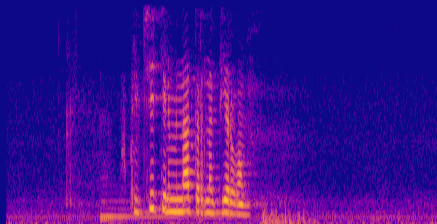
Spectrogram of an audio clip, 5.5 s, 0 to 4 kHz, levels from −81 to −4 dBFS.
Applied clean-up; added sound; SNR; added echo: none; Bowed string instrument; 15 dB; none.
